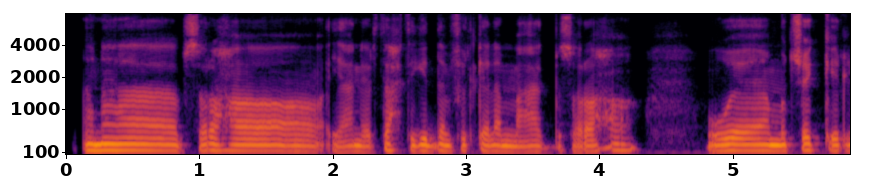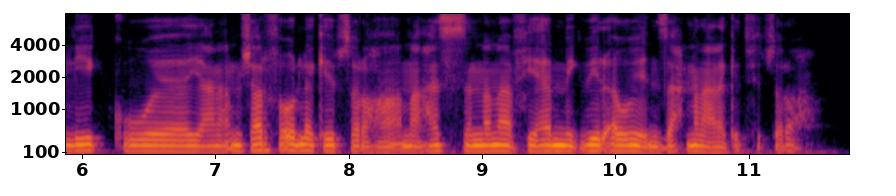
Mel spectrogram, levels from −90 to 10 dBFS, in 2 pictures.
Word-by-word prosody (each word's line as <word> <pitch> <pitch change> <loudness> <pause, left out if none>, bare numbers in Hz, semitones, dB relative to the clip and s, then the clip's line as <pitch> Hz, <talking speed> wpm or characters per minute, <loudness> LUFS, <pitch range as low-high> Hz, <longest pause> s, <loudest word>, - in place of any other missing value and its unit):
أنا 135 -1 +4
بصراحة 130 +1 -2 0.7
يعني 115 +1 -3
ارتحت 130 +2 -4
جدًا 125 0 +1
في 115 - -6
الكلام 120 -2 -1
معاك 110 +1 -3
بصراحة، 115 - -4 0.5
ومتشكر 130 0 +2
ليك، 125 0 -1
ويعني 115 -1 0
أنا 115 - -4
مش 125 +1 -1
عارف 130 +1 0
أقول 130 - +3
لك 125 -1 -1
إيه 125 - +2
بصراحة. 110 -4 -4
أنا 110 -1 -2
حاسس 120 0 -2
إن 120 +1 +3
أنا 120 0 +3
في 120 - -2
هَمّ 120 0 +4
كبير 125 +2 +1
أوي 120 -1 +3
انزاح 110 +2 -4
من 120 -1 +2
على 105 -1 -3
كتفي - - -12
بصراحة. 95 +1 -11
120 Hz, 165 wpm, -23 LUFS, 115-130 Hz, 0.7 s, أنا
